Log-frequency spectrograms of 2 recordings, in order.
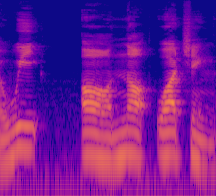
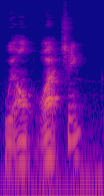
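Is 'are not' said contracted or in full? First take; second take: full; contracted. First: Are not is said as two full words. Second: Are not is squeezed into one short word.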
